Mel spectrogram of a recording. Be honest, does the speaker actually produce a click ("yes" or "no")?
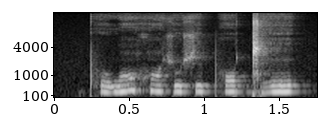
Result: yes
